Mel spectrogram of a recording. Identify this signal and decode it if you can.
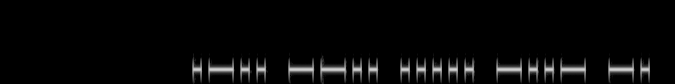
Morse code, heard as a keyed tone, about 15 wpm, 700 Hz. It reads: LZ5XN
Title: DXCC-100 Call Signs - 5 Characters - 15wpm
